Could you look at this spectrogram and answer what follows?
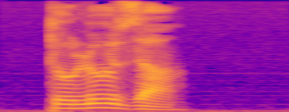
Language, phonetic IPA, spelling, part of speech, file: Polish, [tuˈluza], Tuluza, proper noun, Pl-Tuluza.ogg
